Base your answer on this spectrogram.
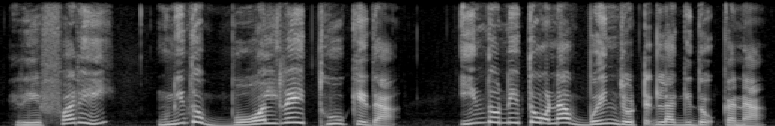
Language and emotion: Santali, disgusted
